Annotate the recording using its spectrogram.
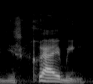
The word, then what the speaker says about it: describing: Ça nous carré là, ça nous constater là, nous allons constater que il a prononcé mot de describing, accent tombé sur deuxième syllabe là. Ça veut dire mot ça a trois syllabes describing.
